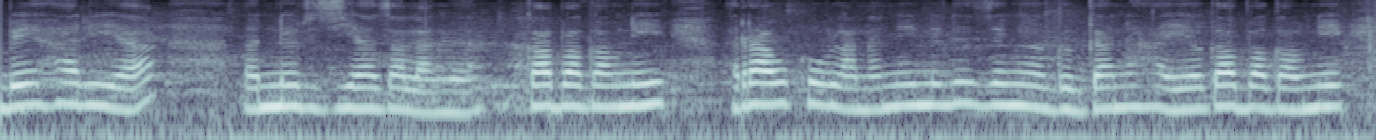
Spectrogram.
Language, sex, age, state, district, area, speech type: Bodo, female, 18-30, Assam, Udalguri, rural, spontaneous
